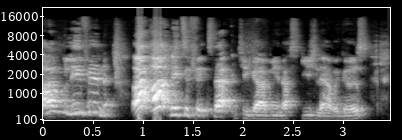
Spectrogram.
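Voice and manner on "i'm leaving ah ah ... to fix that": much higher, louder startled yelp. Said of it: "It's like, I'm just gonna walk".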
